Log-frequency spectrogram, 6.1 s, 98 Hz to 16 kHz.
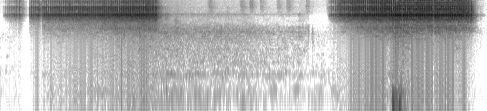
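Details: A grasshopper, heard about 13.5 miles inland near Myrtle Beach as Hurricane Dorian's eye passes offshore, gives two dry, high-pitched buzzing chirp bursts, each lasting almost two seconds.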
